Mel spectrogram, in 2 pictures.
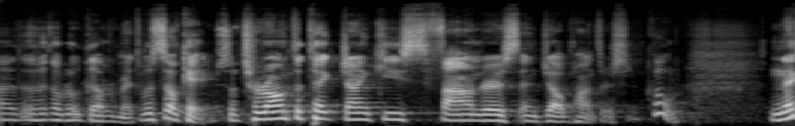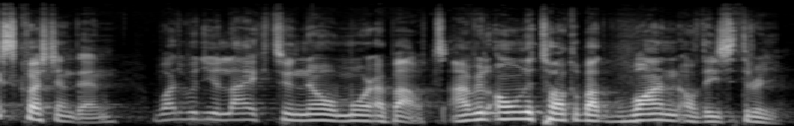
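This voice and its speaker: A man from Sweden with a Swedish accent, presenting his company's tool live to a meetup audience in a relaxed way, with many fillers, reading out audience poll results as they come in. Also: a little high. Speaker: company general manager presenting.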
